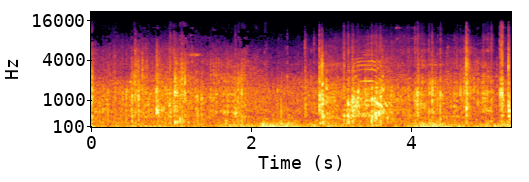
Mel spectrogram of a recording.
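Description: Skateboard wheels roll and rumble on concrete.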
